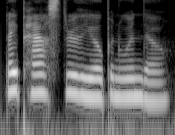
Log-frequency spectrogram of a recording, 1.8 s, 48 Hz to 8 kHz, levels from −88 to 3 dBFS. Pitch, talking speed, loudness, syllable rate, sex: 210 Hz, 205 wpm, -18 LUFS, 5.7 syllables/s, female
